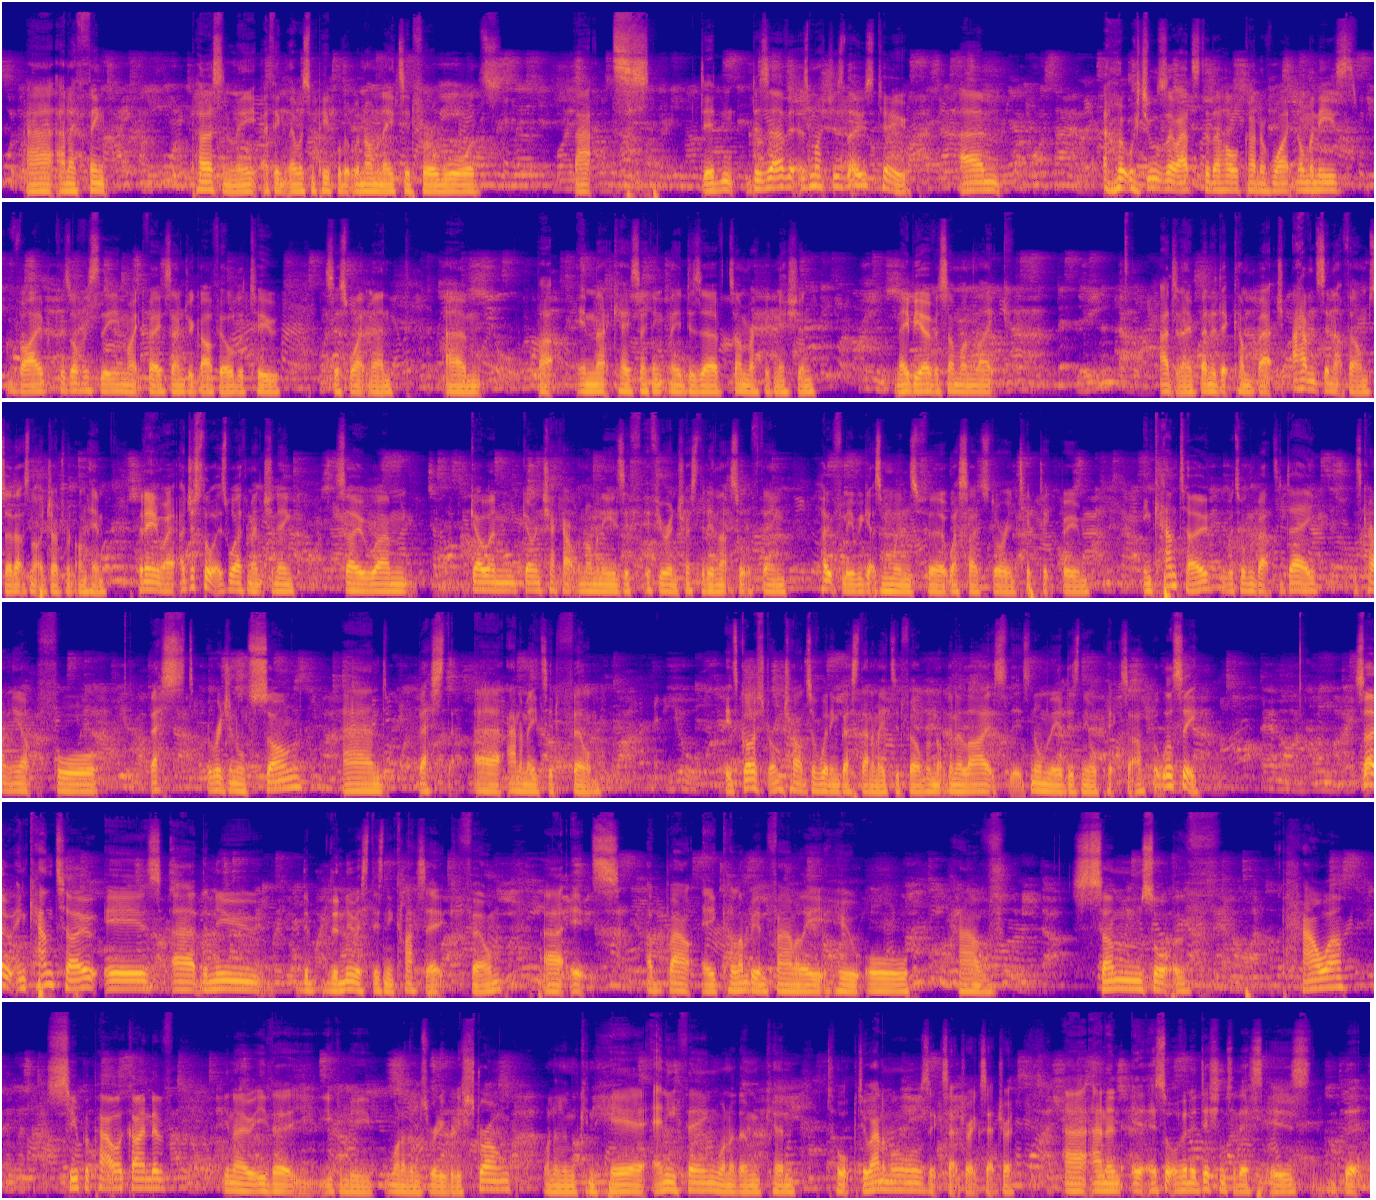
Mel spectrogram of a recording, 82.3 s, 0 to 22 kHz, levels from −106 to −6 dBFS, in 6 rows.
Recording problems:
background chatter; noticeable; throughout; 3 voices, 10 dB below the speech

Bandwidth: 18 kHz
